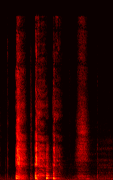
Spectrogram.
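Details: Cough.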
